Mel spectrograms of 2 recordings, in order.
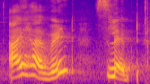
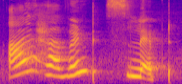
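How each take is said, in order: Both takes have the same delivery.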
